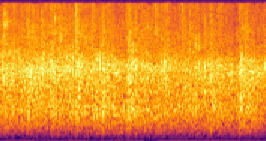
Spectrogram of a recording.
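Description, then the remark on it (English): A church audience claps steadily, the dense patter of many hands blending into a continuous wash of applause that holds at an even level for a few seconds with no voices standing out. “Just clap your hands and, you know, we're here.”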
